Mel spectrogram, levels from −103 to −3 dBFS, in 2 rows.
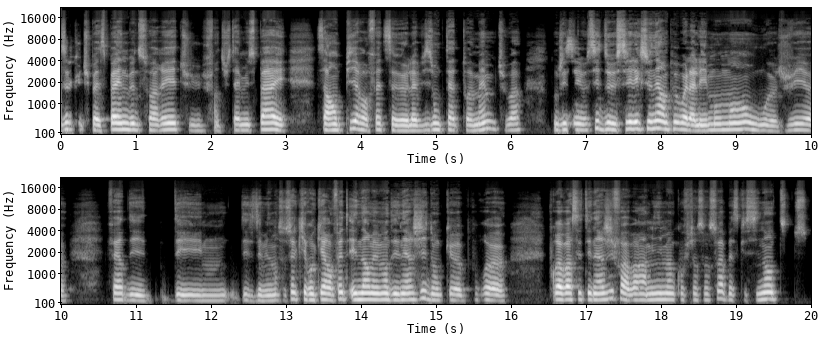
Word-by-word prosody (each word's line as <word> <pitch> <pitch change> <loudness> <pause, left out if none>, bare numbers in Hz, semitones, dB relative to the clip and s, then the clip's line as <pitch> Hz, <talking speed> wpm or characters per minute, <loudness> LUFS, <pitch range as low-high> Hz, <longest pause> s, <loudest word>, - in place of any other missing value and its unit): sauf 210 +3 -2
que - - -18
tu - - -11
passes 175 -2 +1
pas 205 +3 +6
une 200 0 +5
bonne 195 -1 +2
soirée, 185 +2 +1
tu 170 -4 -12
enfin 155 -1 -13
tu 155 - -16
t'amuses 175 -1 -2
pas 205 +1 +4
et 175 -2 -1 0.4
ça 185 - +1
empire 190 +4 +1
en 180 - +1
fait 190 +2 -4
ce, 165 -3 +1
la 170 0 +3
vision 180 +4 -2
que 190 - -19
tu 195 - -4
as 180 - 0
de 180 - -19
toi-même, 190 +6 -1
tu 200 -4 -16
vois? 185 +1 -3 0.4
Donc 190 - -4
j'essaie 195 -1 0
aussi 185 +6 -3
de 200 -1 +3
sélectionner 220 +4 +3
un 220 -3 +4
peu, 215 - -2
voilà, 190 -4 +4
les 170 0 +3
moments 200 +3 +2
où 175 -3 -2
heu, 155 -1 -4
je 165 +3 -14
vais, 190 0 -2
heu, 170 -3 -2 0.5
faire 195 -1 0
des 170 -2 -3 0.3
des 170 -1 -1
mmh 165 0 -8 0.2
des 170 -2 -8
événements 165 +2 -3
social 175 +5 -4
qui 205 0 -3
requièrent 185 +1 +2
en - - -4
fait 215 +3 +1
énormément 200 0 +5
d'énergie. 195 +4 0
Donc, 180 -2 -5
heu, 175 -2 -2
pour, 185 +1 -6
heu 175 -3 +1 0.6
pour 205 - 0
avoir 200 0 +7
cette 205 0 -7
énergie, 200 +3 +1
il - - -6
faut 215 0 -2
avoir 185 0 0
un 185 - -2
minimum 195 +1 +1
confiance 190 0 -12
en 185 - -8
soi 220 +5 -5
parce 185 -2 -10
que 170 - -19
sinon 210 +4 0
t 215 - -12
tu - - -14
190 Hz, 230 wpm, -19 LUFS, 175-200 Hz, 0.6 s, avoir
